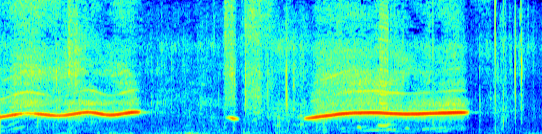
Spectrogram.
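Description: A person gives two long, loud whistles with a gently wavering pitch, separated by a short pause, calling dogs across open ground.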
